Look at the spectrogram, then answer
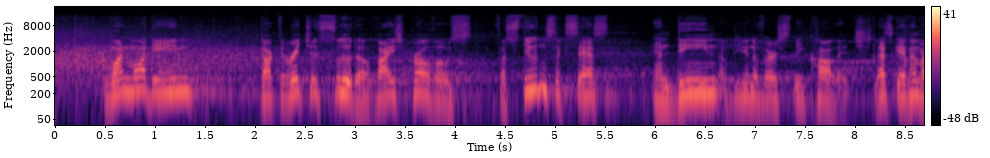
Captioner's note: applause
